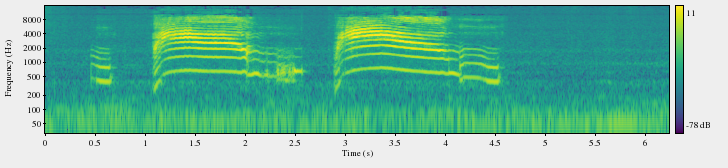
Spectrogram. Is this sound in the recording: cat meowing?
yes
